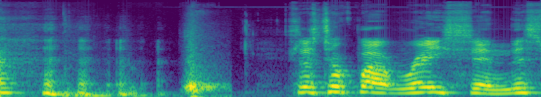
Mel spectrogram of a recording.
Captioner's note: laughing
